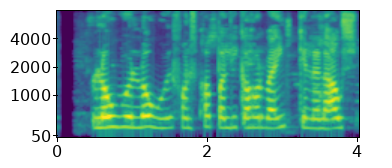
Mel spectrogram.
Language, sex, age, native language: Icelandic, male, 13, Icelandic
